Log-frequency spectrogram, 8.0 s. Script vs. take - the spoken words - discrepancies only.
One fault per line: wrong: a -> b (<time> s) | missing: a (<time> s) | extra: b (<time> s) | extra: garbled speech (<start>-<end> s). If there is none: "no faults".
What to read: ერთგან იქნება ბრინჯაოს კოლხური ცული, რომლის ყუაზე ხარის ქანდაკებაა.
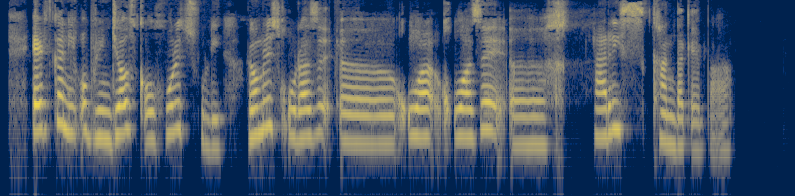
wrong: იქნება -> იყო (0.8 s)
